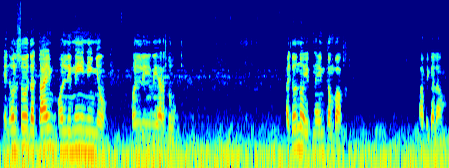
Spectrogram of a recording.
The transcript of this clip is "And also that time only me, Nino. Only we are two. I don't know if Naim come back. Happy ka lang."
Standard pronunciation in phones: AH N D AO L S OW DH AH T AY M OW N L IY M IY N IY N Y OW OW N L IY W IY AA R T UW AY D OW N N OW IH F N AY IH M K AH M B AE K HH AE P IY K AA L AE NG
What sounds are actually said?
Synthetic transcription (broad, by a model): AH N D AO L S OW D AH T AY M OW N L IY M IY N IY N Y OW OW N L IY W IY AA R T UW AY D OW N N OW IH P N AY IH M K AH M B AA K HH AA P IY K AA L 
